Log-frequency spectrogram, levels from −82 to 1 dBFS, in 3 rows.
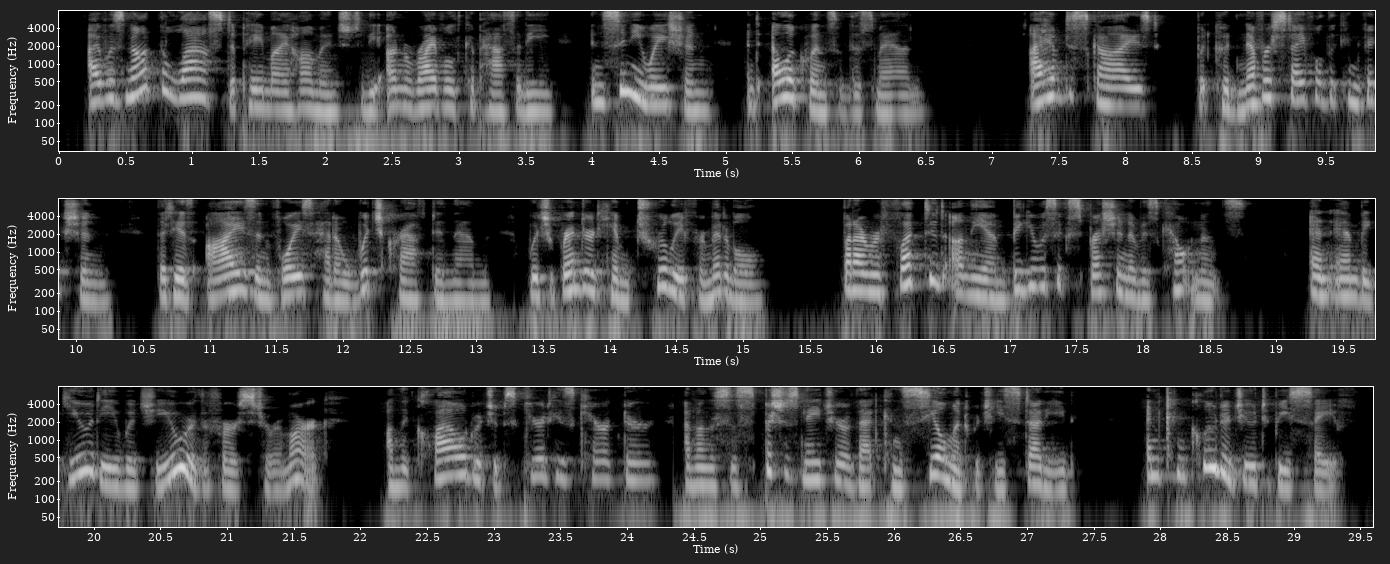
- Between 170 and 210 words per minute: Yes, average, 175 wpm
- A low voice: No, medium, 185 Hz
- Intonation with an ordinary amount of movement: No, wide, 6.4 semitones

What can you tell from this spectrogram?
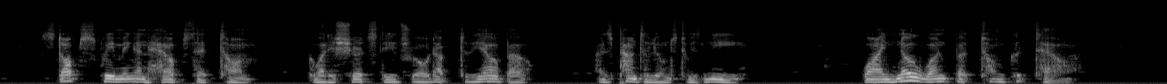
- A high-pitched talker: No, low, 115 Hz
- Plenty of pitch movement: No, average, 3.6 semitones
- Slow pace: No, average, 150 wpm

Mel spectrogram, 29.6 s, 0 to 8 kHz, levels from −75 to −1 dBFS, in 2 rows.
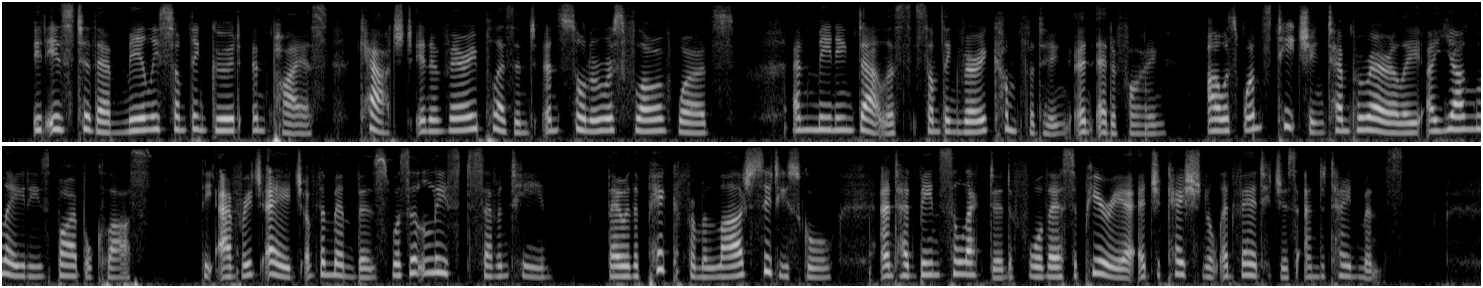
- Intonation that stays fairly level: No, average, 3.7 semitones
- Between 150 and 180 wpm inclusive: No, slow, 135 wpm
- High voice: Yes, high, 235 Hz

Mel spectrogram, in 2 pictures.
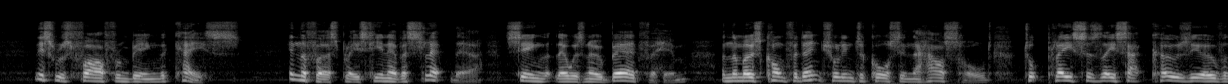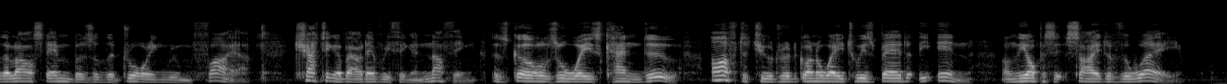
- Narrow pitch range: No, average, 4.3 semitones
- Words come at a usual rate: Yes, average, 180 wpm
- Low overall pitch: No, medium, 145 Hz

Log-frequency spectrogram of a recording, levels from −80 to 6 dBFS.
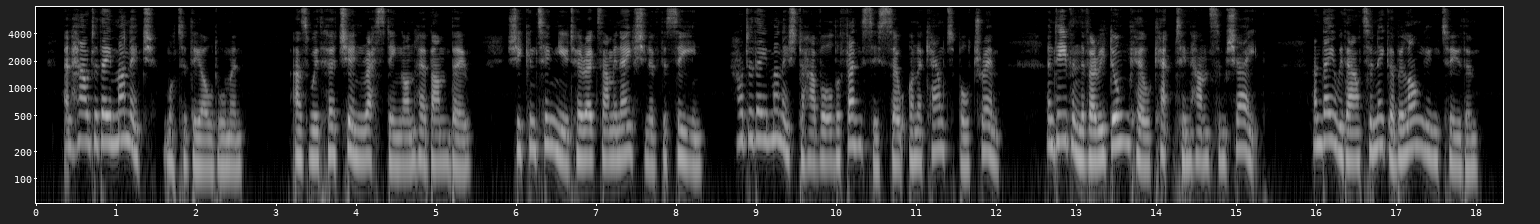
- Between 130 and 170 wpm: No, average, 180 wpm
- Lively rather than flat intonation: Yes, wide, 5.8 semitones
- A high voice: No, medium, 170 Hz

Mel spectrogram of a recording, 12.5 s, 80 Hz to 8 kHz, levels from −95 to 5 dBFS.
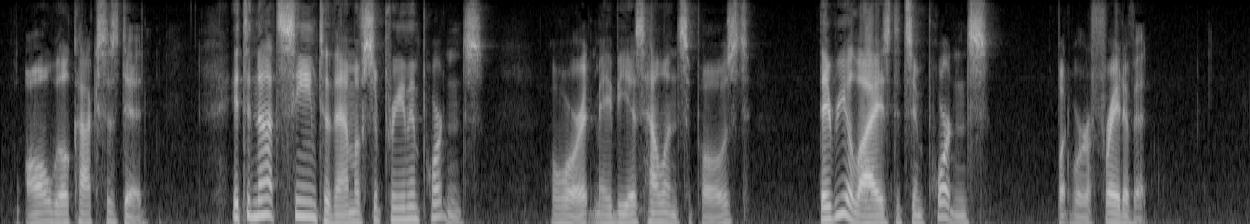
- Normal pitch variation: No, wide, 6.5 semitones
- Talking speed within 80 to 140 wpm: Yes, slow, 135 wpm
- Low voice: Yes, low, 115 Hz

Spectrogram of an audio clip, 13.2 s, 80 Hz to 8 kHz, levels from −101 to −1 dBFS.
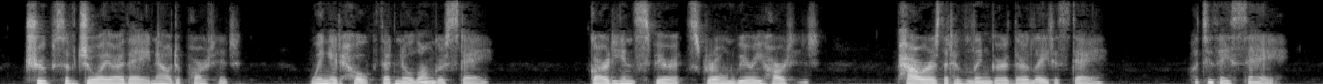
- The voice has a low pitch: No, medium, 185 Hz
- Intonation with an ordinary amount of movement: No, narrow, 1.6 semitones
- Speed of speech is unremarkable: No, slow, 130 wpm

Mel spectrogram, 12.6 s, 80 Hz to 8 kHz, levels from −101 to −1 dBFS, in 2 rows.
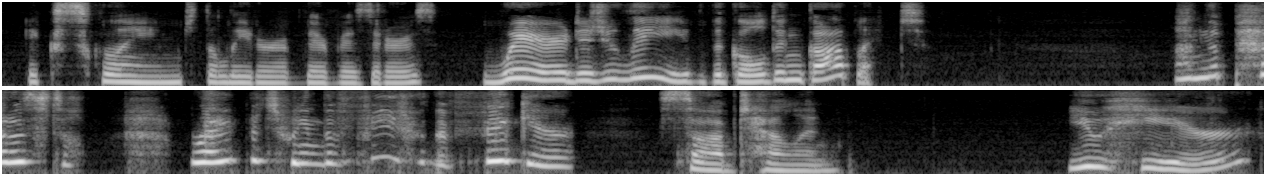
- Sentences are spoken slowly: Yes, slow, 130 wpm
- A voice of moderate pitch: No, high, 235 Hz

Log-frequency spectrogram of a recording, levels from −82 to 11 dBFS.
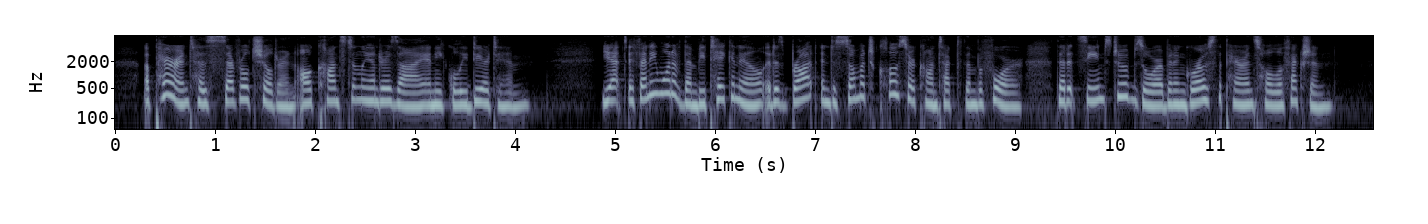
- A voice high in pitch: Yes, high, 230 Hz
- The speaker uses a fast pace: Yes, fast, 215 wpm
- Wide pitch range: No, average, 3.7 semitones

